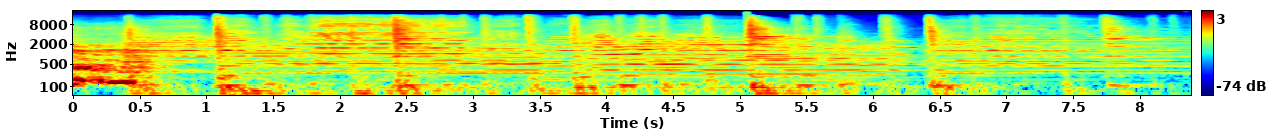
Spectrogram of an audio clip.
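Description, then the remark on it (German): A lion roars loud, a deep rumbling growl that fills the space for several seconds, with rough pulsing bursts and no talking. “Und als ihr dann drin seid und die Tür zuschlägt, merkt ihr, dass im nächsten ja, Gitterräumchen sozusagen rechts neben euch scheinbar schon der Löwenkäfig ist.”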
